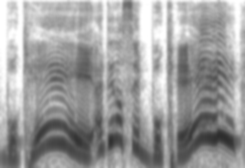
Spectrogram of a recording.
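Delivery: "bokeh" drawn out slowly with a stretched final syllable; mock-protest, dragging the end of "bokeh"; exaggerated wrong bokeh. Shown as a demonstration. Mocking the mispronunciation he is accused of.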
